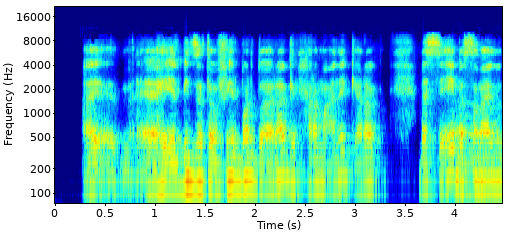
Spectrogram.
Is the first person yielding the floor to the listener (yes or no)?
no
